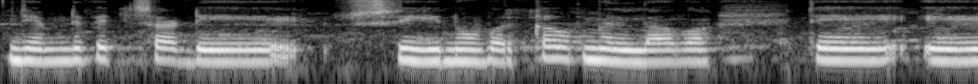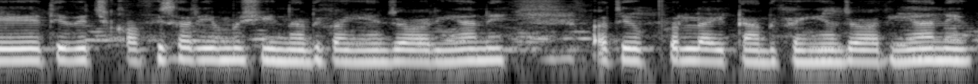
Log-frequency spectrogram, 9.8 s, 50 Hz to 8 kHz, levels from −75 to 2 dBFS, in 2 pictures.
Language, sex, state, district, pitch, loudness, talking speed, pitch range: Punjabi, female, Punjab, Kapurthala, 210 Hz, -12 LUFS, 160 wpm, 200-220 Hz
